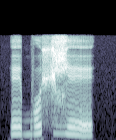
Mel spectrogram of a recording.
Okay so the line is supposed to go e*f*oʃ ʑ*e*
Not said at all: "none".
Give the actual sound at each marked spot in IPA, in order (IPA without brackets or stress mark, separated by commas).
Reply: b, e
